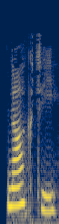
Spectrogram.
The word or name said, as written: nocte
